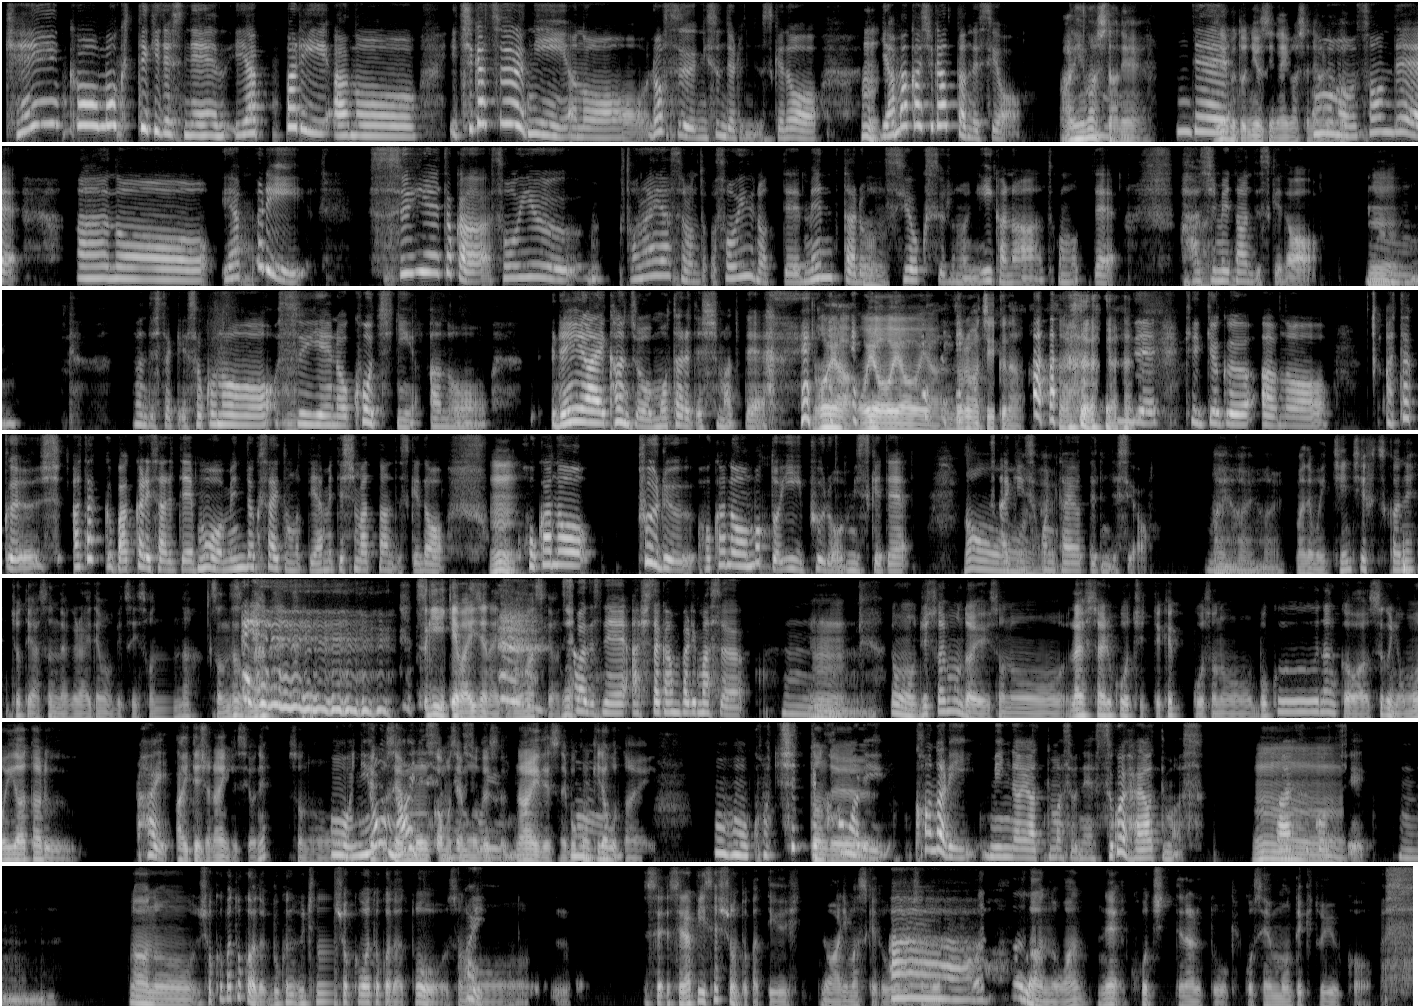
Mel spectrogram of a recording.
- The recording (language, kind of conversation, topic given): Japanese, podcast, 行き詰まったと感じたとき、どのように乗り越えますか？
- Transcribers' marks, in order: other background noise; tapping; laugh; giggle; laugh; laughing while speaking: "そんな そんな"; in English: "ライフスタイルコーチ"; in English: "ライフコーチ"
